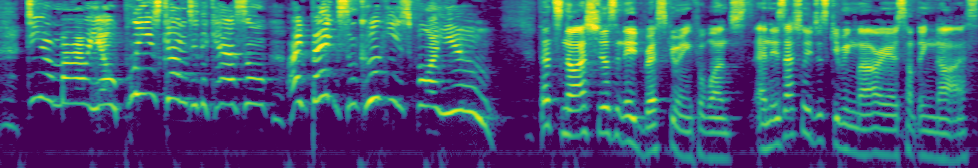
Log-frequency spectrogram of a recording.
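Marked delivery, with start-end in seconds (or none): 0.0-5.0 very high, sweet and slow. Doing a line to Mario in a high sweet Princess Peach voice. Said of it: "Princess Peach's voice".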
